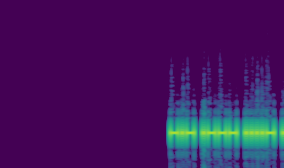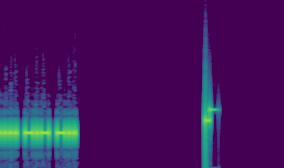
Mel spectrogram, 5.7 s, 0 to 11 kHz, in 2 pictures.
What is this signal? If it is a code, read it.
Morse code, heard as a keyed tone, about 44 wpm, 700 Hz. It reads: KJ4HKD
